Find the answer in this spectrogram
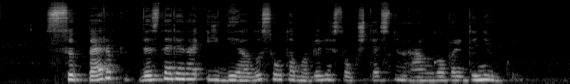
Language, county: Lithuanian, Klaipėda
